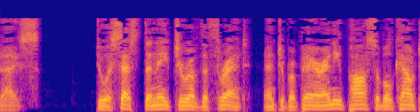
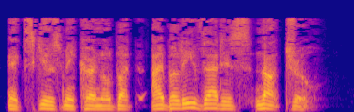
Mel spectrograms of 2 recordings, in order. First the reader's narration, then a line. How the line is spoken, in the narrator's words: Tutula said stiffly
